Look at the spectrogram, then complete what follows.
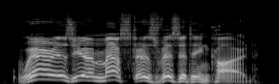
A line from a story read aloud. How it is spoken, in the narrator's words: A gatekeeper's voice called out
